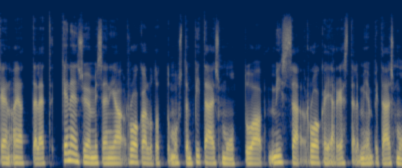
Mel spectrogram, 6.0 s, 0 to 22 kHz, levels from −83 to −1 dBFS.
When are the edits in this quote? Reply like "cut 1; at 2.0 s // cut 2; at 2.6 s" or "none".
none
